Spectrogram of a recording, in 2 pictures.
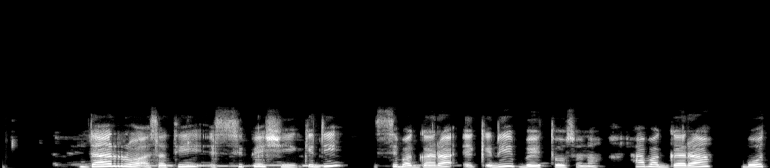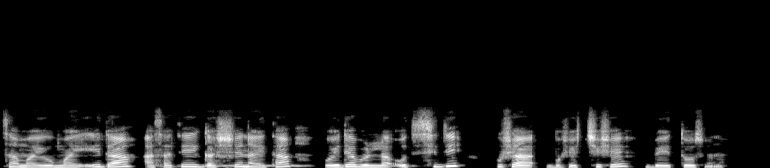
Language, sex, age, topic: Gamo, female, 25-35, government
